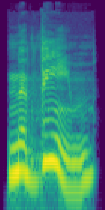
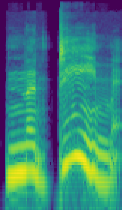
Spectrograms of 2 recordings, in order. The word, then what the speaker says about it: Nadeem: I said, the sound, the D sound, one has a hard D and the real pronunciation has a soft D sound.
